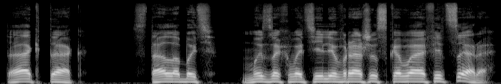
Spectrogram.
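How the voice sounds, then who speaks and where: A man's voice: mid-range voice, measured pace, darkish tone, dry recording, clean studio sound, lightly acted. A man reading an audiobook, voicing a militia leader who speaks in rousing, declamatory tones. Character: bald male militia leader, speechifying.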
